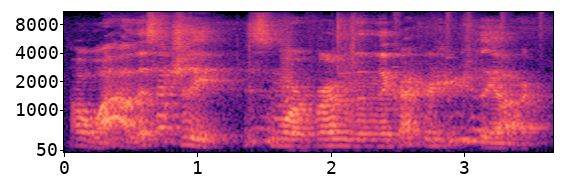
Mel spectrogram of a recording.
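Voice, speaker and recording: A man's voice: on the high side, sing-song, fairly quick, slight background noise. A man hosting a food vlog, chatting casually to the camera and laughing often. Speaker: vlog host. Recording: echoey room with faint music.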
